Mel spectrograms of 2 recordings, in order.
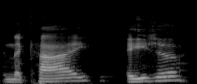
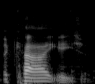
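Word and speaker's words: Nikkei Asia: Shinobi on Twitter and Nakai Asia. I think I said that correctly. Actually, I'm fairly certain I said that correctly, so I looked up the pronunciation. Nakai Asia.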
